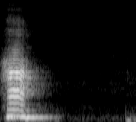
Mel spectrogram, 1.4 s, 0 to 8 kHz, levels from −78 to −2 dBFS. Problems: none marked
